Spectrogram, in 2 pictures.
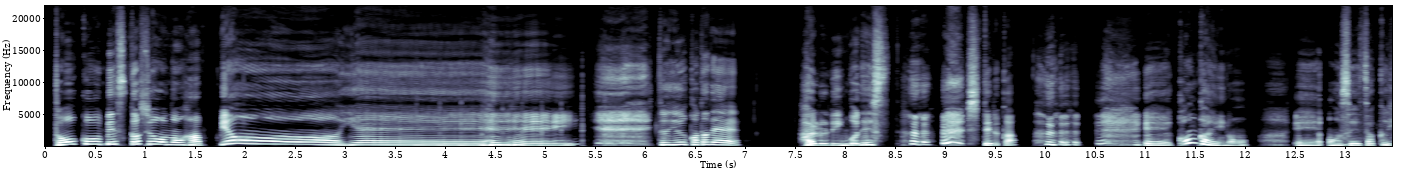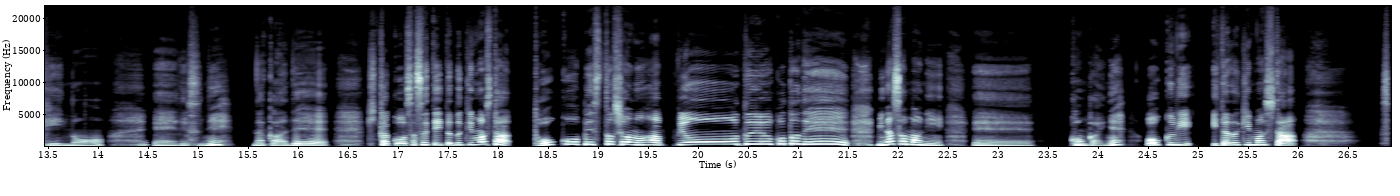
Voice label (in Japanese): ベスト投稿賞発表, ASMR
